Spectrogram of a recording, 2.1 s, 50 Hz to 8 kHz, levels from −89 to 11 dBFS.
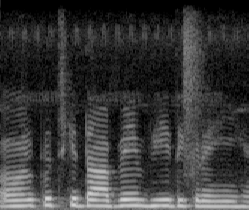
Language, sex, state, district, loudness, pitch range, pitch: Hindi, female, Haryana, Charkhi Dadri, -13 LUFS, 210-230 Hz, 220 Hz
